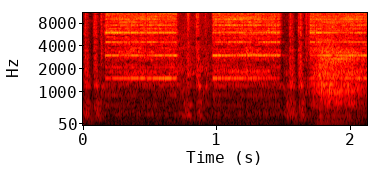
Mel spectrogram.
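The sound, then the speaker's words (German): A fax machine receiving and printing, a steady high mechanical whir with a few brief stutters as the page feeds through, with no voices. “Also immer wenn irgendein so Mysterium was Wichtiges zu senden hat, dann schicken sie uns das über Fax.”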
